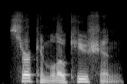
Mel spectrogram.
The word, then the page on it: circumlocution: American English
